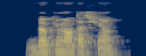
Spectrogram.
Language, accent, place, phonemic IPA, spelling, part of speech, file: French, France, Lyon, /dɔ.ky.mɑ̃.ta.sjɔ̃/, documentation, noun, LL-Q150 (fra)-documentation.wav
- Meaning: documentation (written account)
